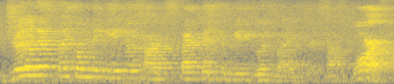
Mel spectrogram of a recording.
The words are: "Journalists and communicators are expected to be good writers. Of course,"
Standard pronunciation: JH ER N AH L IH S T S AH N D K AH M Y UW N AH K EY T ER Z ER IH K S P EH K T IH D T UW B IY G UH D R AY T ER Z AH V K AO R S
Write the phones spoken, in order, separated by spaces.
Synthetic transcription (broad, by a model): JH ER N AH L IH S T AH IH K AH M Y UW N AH K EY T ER S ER IH K S P EH K T IH D T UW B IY G UH D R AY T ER S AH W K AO R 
